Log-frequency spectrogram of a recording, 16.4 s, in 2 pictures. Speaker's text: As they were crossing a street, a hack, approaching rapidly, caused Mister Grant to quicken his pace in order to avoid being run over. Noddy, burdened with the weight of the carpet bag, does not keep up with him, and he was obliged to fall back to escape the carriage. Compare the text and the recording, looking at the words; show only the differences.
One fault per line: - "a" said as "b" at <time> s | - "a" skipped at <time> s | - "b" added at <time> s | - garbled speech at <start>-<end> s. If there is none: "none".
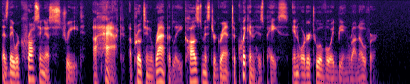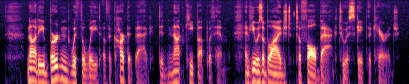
- "does" said as "did" at 11.4 s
